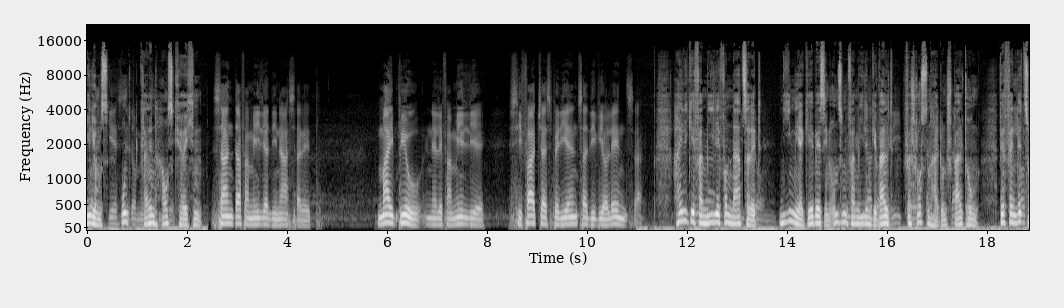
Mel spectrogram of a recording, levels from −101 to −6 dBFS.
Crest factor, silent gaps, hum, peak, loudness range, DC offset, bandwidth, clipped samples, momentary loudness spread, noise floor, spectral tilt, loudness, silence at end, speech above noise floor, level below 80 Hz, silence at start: 18 dB; none; none; -8 dBFS; 5 LU; under 0.1%; 16 kHz; under 0.1%; 13 LU; -65 dBFS; -6 dB/octave; -26 LUFS; 0 s; 40 dB; -44 dBFS; 0 s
